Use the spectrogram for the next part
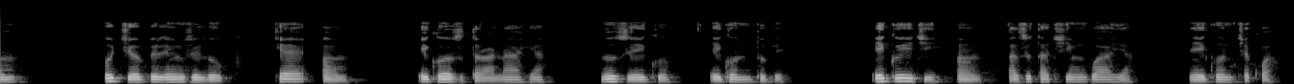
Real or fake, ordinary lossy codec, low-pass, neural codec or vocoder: real; none; 7.2 kHz; none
